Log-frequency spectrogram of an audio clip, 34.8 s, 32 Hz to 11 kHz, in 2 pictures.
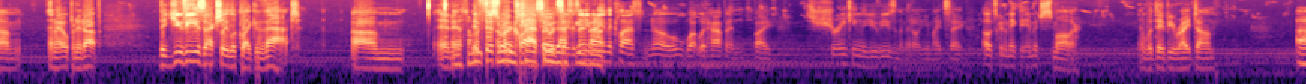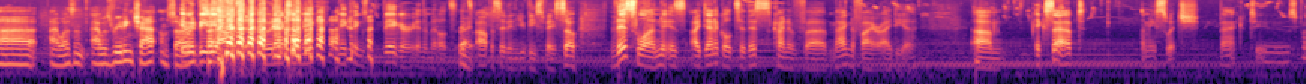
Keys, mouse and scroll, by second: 0.3 Tab, 1.3-2.4 scroll up 1, 2.5 shift+middle click, 26.7 click, 29.2 shift+a, 30.2 space, 30.8 click, 32.0 click.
